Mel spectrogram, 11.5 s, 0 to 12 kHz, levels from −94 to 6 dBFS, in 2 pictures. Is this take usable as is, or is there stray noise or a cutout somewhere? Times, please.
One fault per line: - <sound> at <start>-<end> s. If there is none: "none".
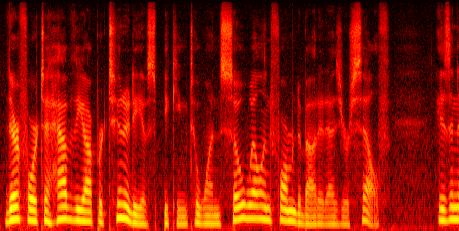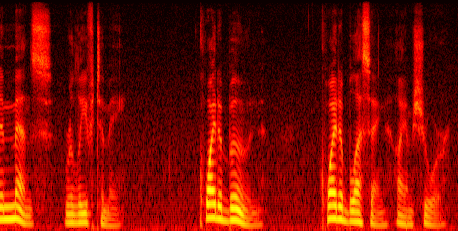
- dropout at 2.0-2.1 s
